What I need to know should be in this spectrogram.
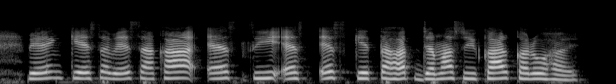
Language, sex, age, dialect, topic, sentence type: Magahi, female, 18-24, Southern, banking, statement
